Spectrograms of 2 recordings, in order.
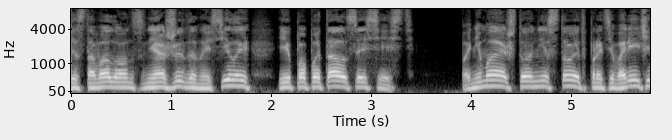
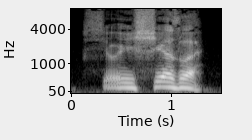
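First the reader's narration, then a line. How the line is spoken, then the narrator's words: Mumbling. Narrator (Russian): пробормотал он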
